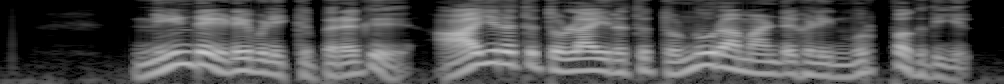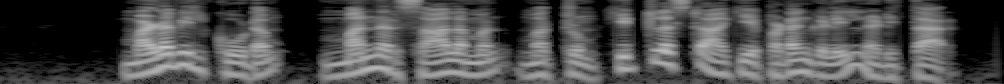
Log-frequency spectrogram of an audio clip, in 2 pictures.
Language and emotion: Tamil, neutral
